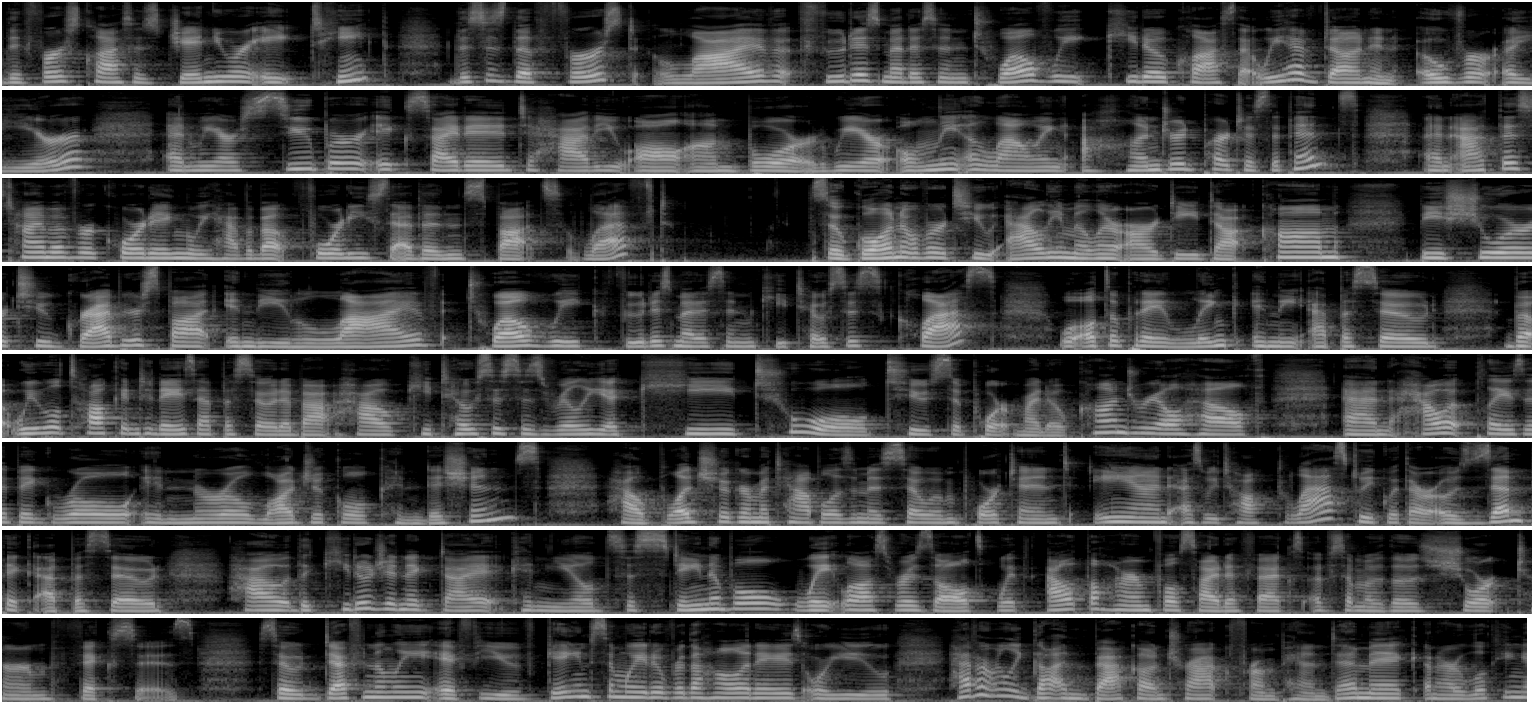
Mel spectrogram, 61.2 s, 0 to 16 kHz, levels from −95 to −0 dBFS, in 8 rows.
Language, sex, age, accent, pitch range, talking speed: English, female, 20-39, American, 165-200 Hz, 170 wpm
